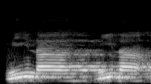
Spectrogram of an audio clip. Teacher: huruf mim kalau dengung itu keluarnya ke rongga hidung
